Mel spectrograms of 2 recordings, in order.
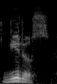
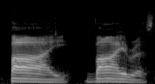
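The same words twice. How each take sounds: First: The first vowel is said with a narrow mouth. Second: The first vowel is said with the mouth open wide. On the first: The speaker calls it wrong. "not just virus" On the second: The speaker calls it right. "Open your mouth. Virus"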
